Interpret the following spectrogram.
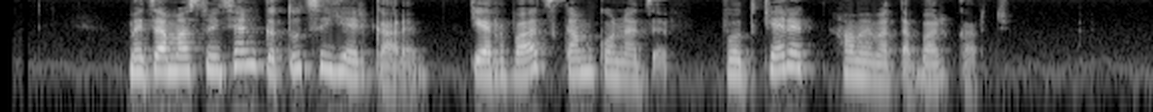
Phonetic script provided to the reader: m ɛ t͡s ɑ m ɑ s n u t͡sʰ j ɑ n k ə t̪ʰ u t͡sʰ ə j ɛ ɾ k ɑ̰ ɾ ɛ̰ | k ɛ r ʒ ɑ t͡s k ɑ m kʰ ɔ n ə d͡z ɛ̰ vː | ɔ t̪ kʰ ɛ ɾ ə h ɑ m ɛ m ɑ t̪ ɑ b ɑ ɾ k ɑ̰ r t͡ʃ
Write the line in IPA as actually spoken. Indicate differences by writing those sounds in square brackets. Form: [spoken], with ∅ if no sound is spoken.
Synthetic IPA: m ɛ t͡s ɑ m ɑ s n u t͡sʰ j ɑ n k ə [t̪] u t͡sʰ ə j ɛ ɾ k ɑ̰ ɾ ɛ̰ | k ɛ r [v] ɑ t͡s k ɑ m [k] ɔ n [ɑ] d͡z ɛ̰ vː | ɔ t̪ kʰ ɛ ɾ ə h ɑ m ɛ m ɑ t̪ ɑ b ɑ ɾ k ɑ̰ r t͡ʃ

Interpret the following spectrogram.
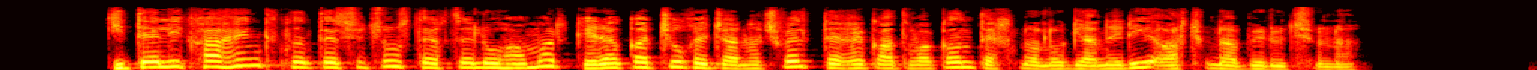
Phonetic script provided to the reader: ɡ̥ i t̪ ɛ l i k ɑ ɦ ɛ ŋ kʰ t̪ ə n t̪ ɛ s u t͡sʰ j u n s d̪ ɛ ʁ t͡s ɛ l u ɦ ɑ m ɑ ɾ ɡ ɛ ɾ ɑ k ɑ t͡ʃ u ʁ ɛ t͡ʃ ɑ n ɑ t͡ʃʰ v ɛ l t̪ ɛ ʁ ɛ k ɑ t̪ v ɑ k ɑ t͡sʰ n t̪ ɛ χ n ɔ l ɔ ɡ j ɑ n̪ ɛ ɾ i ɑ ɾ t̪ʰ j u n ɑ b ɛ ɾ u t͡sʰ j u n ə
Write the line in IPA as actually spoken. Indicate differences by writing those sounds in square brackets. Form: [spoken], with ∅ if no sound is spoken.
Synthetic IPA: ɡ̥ i t̪ ɛ l i [kʰ] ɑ ɦ ɛ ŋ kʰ t̪ ə n t̪ ɛ s u t͡sʰ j u n s [t̪] ɛ [χ] t͡s ɛ l u ɦ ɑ m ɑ ɾ ɡ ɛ ɾ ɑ k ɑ t͡ʃ u ʁ ɛ t͡ʃ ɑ n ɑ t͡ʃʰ v ɛ l t̪ ɛ ʁ ɛ k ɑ t̪ v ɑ k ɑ [∅] n t̪ ɛ χ n ɔ l ɔ ɡ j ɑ n̪ ɛ ɾ i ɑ ɾ t̪ʰ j u n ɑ b ɛ ɾ u t͡sʰ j u n ə

